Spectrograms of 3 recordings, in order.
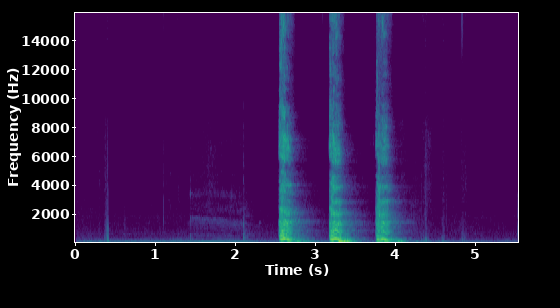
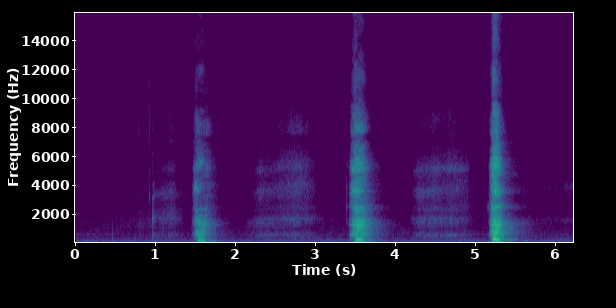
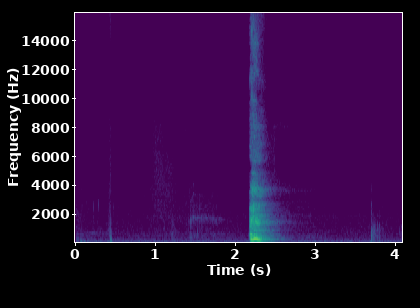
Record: {"three_cough_length": "5.5 s", "three_cough_amplitude": 8677, "three_cough_signal_mean_std_ratio": 0.3, "exhalation_length": "6.2 s", "exhalation_amplitude": 4012, "exhalation_signal_mean_std_ratio": 0.23, "cough_length": "4.1 s", "cough_amplitude": 4179, "cough_signal_mean_std_ratio": 0.18, "survey_phase": "beta (2021-08-13 to 2022-03-07)", "age": "18-44", "gender": "Male", "wearing_mask": "No", "symptom_none": true, "smoker_status": "Never smoked", "respiratory_condition_asthma": false, "respiratory_condition_other": false, "recruitment_source": "REACT", "submission_delay": "0 days", "covid_test_result": "Negative", "covid_test_method": "RT-qPCR", "influenza_a_test_result": "Negative", "influenza_b_test_result": "Negative"}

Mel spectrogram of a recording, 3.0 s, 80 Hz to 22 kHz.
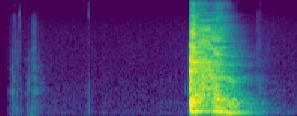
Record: {"cough_length": "3.0 s", "cough_amplitude": 11052, "cough_signal_mean_std_ratio": 0.28, "survey_phase": "beta (2021-08-13 to 2022-03-07)", "age": "45-64", "gender": "Male", "wearing_mask": "No", "symptom_fatigue": true, "smoker_status": "Never smoked", "respiratory_condition_asthma": false, "respiratory_condition_other": false, "recruitment_source": "REACT", "submission_delay": "1 day", "covid_test_result": "Negative", "covid_test_method": "RT-qPCR"}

